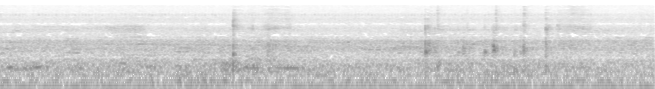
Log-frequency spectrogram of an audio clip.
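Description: Quiet room tone: a steady low background noise, with a few faint clicks about two and a half, four and five seconds in.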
